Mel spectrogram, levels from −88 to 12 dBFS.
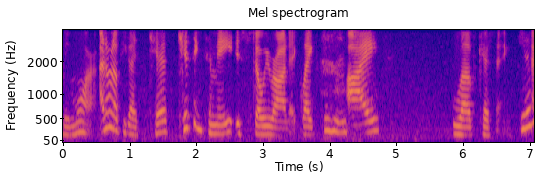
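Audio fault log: Throughout, noise suppressor artifacts: the background noise, which sits about 16 dB below the speech, is pulled down by about 18 dB in the gaps and swells back under each phrase. The suppressor decides band by band and frame by frame what counts as steady noise, so the leftover noise pumps with the speech.
0.84–1.14 s, 1.3–1.41 s, 3.36–3.94 s, 6.14–6.32 s and 6.5–6.88 s, speech cut by the noise suppressor: just after "more I don't know" and after "to me is so", and at the three other spots, parts of the speech dip by about 11 to 17 dB, deepest in the third and fifth. The suppressor mistook parts of the speech for background and turned them down with it, so each span has about a tenth to a fifth of a second where syllables sound swallowed or faint.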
